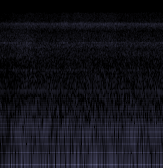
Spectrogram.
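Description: Quiet room tone: a faint, steady hiss with no other event.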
